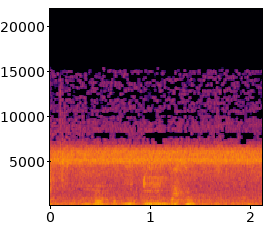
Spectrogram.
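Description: Steady high-pitched drone of insects, with faint voices murmuring underneath.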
